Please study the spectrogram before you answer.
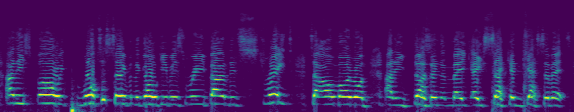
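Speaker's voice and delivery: high, very loud ecstatic shouting; full-throated commentator scream as the winger scores; screaming goal call. Real, not acted. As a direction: lose it completely over the goal. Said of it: "apparently I was being a little bit too loud".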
